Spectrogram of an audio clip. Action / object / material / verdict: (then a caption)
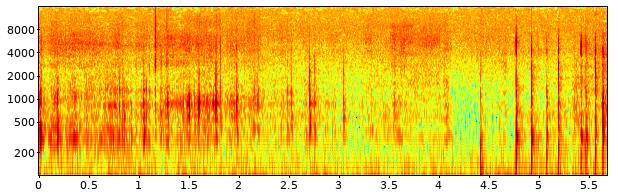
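tap / rubber sneaker outsole / rubber / none. Long painted nails scratch and tap a solid, gum-brown textured rubber sneaker outsole held horizontally. Soft, grainy scratching rustles along the grip pattern for about four seconds, followed by a run of crisp, dry nail taps that click sharply and die away almost instantly. The whole clip stays quiet and close.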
